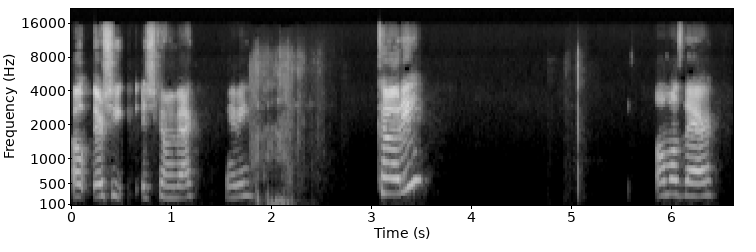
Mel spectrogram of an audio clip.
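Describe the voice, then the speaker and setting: A woman's voice: high voice, steady tone, takes it slowly, a bit bright. A woman hosting an online book quiz, talking off the cuff with contestants over a group video call.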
